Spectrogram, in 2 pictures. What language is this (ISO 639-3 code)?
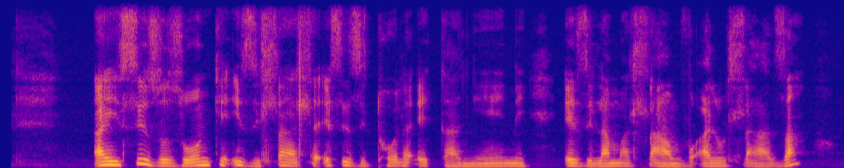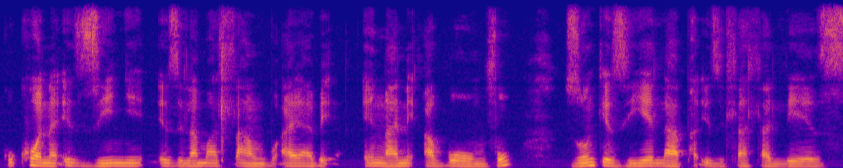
nde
